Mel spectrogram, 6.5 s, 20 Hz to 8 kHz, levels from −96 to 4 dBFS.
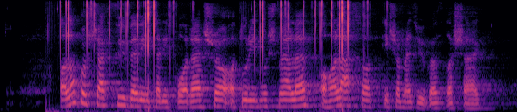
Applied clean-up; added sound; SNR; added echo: none; Crack; -4 dB; reverberation time 1.3 s.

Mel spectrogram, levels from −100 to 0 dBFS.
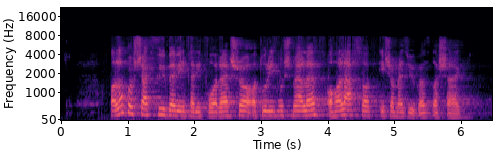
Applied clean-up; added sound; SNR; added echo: neural separator model SepFormer DNS4.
